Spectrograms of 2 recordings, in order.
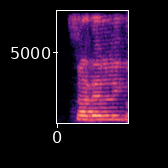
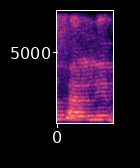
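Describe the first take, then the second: First: Said in the usual way. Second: "suddenly" with the middle syllable dropped; shortened misreading. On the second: Shown as a demonstration. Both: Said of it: "छोटा कर देना अपने आप ही".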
